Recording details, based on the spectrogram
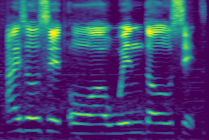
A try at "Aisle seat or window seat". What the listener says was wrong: Oh, very close. Aisle. S is silent.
